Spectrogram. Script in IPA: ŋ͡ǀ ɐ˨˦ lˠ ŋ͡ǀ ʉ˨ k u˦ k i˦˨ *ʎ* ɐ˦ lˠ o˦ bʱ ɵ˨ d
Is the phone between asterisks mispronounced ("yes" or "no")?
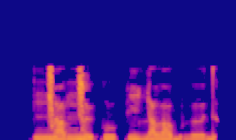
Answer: no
